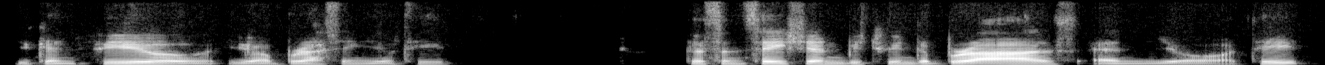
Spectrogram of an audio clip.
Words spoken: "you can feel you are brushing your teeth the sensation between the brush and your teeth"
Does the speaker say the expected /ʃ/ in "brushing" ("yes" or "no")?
no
